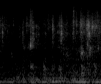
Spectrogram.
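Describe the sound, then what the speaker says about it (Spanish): Tap water runs steadily into a sink during a hand-washing rinse, a continuous close splashing hiss with small flickers throughout and no voices. "Para el enjuague lo que utilizamos es el agua con los dedos hacia arriba"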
